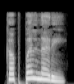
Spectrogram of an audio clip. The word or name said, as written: ಕಪ್ಪಲುನರಿ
